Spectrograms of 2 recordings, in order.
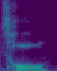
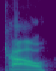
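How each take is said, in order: First: The name is said with a Mandarin pronunciation. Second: The name is said like the English word cow. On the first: The speaker calls it right. "but Mandarin would be" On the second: The speaker calls it wrong.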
